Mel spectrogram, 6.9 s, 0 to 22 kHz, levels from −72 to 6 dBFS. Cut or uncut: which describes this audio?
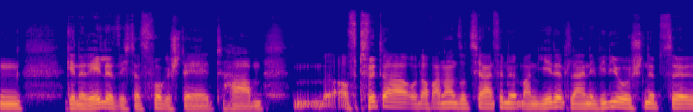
cut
